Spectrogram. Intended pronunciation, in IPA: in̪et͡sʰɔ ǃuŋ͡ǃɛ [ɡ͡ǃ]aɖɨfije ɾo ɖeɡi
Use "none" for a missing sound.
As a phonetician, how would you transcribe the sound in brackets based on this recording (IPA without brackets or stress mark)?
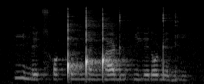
ŋ͡ǃ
